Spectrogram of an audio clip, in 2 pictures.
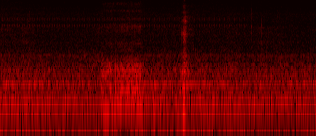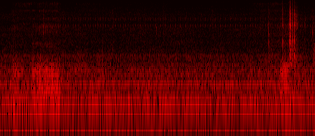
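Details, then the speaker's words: A sleeping Boston Terrier (female) snores with irregular low rumbling bursts every few seconds over steady room hiss. "did you guys hear that that is our Boston Terrier she snores like a man"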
